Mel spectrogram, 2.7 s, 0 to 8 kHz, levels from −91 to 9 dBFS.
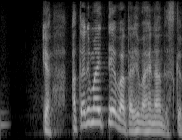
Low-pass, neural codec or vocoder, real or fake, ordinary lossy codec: none; none; real; none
